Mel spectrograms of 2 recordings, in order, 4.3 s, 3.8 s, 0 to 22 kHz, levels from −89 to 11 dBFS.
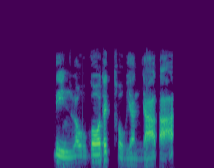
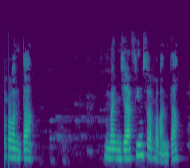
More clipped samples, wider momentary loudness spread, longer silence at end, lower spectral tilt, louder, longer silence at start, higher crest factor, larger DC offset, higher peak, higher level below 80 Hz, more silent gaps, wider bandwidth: neither; about the same, 11 LU vs 10 LU; first, 0.85 s vs 0.25 s; second, -3 dB/octave vs -5 dB/octave; first, -22 LUFS vs -29 LUFS; first, 1.1 s vs 0.05 s; about the same, 20 dB vs 22 dB; neither; first, -4 dBFS vs -8 dBFS; first, -64 dBFS vs -76 dBFS; first, 2.20-2.26 s vs none; second, 7.2 kHz vs 11 kHz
